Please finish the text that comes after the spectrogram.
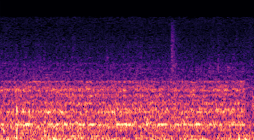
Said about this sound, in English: And I'm sure you can hear the prop shaft. So the, the sound the skipper likes to hear means that the boat's moving well.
